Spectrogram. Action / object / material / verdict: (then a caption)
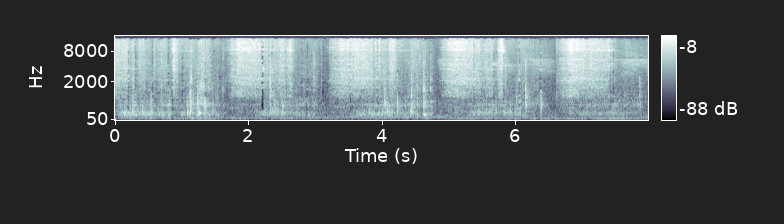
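scrape / soap block / soap / none. A blade scrapes across the face of a large, solid, dried and crumbly pale green soap block held over a white tub, knocking powder loose. Repeated dry, bright, raspy scraping strokes rise and fall in steady waves with a soft crumbly texture underneath.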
